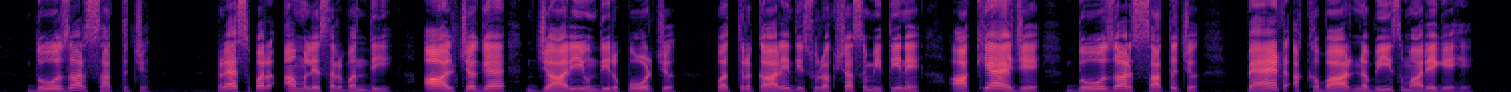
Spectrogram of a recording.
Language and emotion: Dogri, neutral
